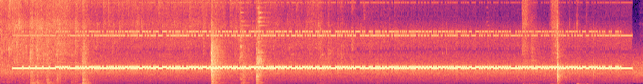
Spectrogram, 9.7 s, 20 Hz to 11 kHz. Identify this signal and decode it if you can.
RTTY (75 baud, 170 Hz shift), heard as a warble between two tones, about 2200 Hz centre, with kitchen noise. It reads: FW YKYJARB CMTPYK NTPW NCBE KY ZMP BGSVR WTXGYW FYR INA YEYM ZARVJ HER RU PO PXXF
